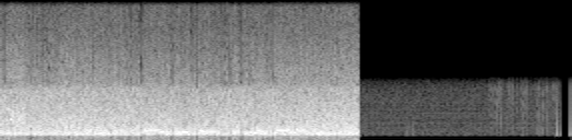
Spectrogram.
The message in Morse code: none

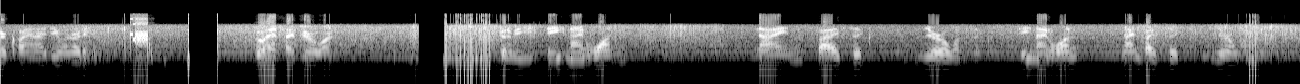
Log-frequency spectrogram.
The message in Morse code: none

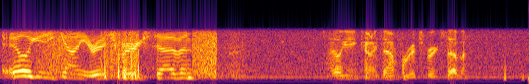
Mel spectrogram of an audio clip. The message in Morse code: none

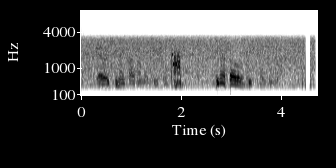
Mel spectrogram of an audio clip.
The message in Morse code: none

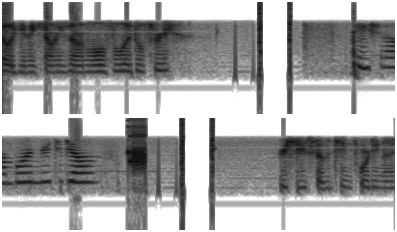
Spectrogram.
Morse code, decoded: none

